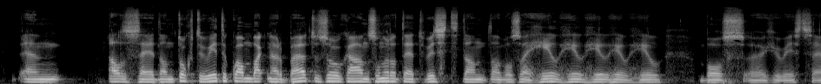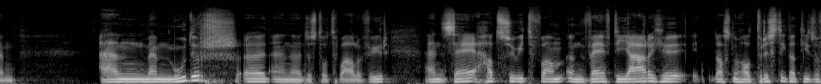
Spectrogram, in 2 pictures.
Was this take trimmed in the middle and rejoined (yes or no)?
yes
